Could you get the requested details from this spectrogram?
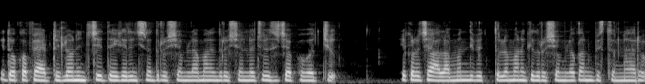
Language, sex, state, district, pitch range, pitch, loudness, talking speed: Telugu, female, Andhra Pradesh, Guntur, 185-195 Hz, 195 Hz, -14 LUFS, 205 wpm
